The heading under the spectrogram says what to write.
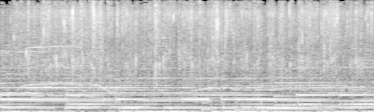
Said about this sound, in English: Let's clap our hands and celebrate.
